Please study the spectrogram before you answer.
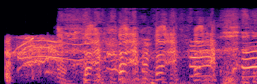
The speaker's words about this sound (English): I've got an abandoned cat.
